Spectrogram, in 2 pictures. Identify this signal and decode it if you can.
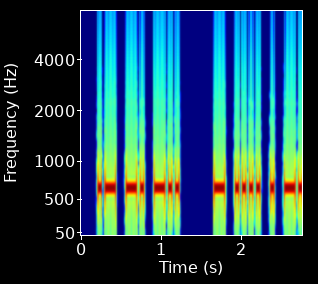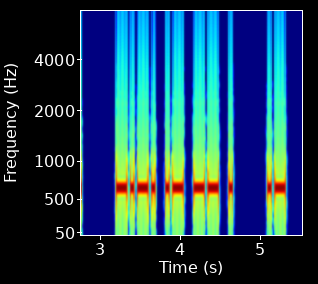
Morse code, heard as a keyed tone, about 27 wpm, 650 Hz. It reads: AND THEN CAME A
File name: Book Two / 01-Chapter 1 - 27 WPM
